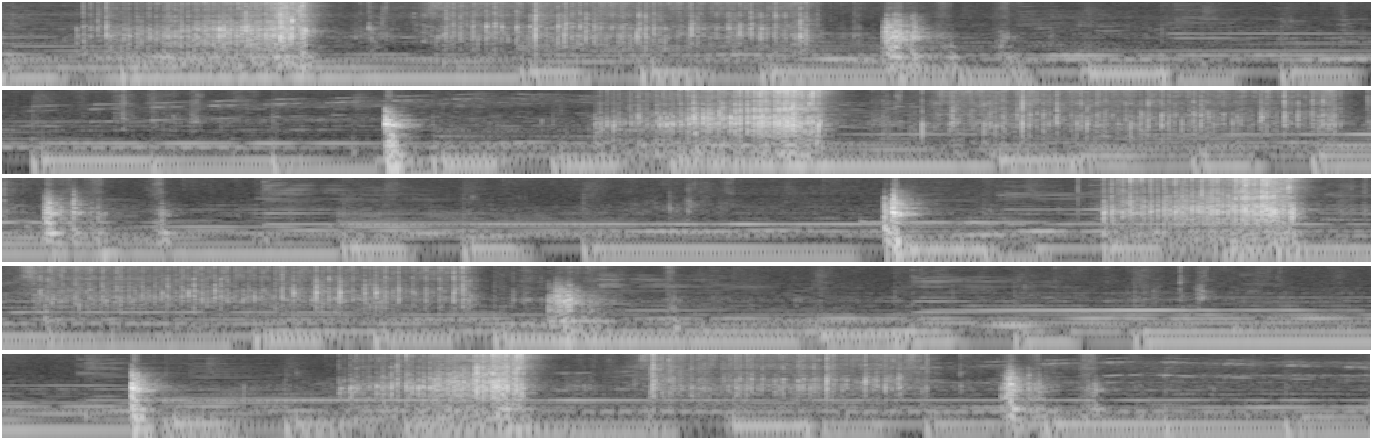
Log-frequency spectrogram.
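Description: A deck of tarot cards being shuffled repeatedly, with close riffling bursts and soft slaps and taps of cards between them over a low background hum.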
